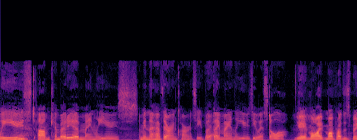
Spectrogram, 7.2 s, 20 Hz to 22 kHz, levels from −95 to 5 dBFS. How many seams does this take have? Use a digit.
0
